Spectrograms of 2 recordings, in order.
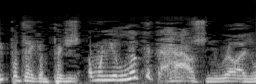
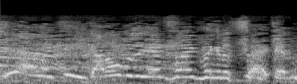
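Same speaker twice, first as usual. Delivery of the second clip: laughing; 13 semitones higher than usual. Real, not acted. Laughing at the pancake story.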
